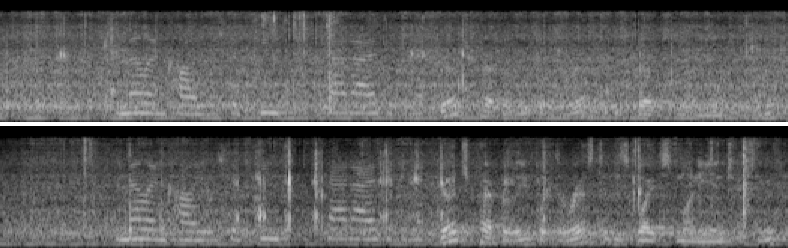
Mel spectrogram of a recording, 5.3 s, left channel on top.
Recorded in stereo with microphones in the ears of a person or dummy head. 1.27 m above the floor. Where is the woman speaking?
15° left (ahead or behind), 0.6 m.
